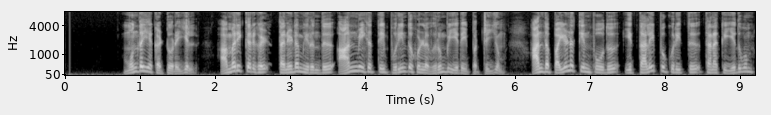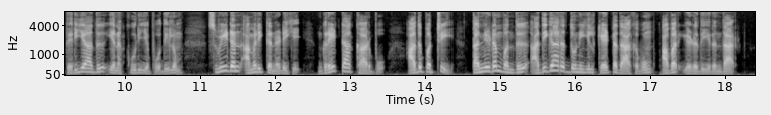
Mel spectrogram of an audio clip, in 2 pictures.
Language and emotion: Tamil, neutral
